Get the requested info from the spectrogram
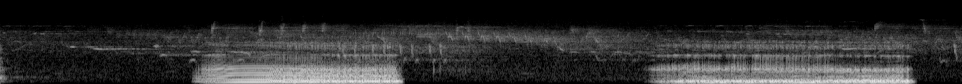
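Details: Camel giving two long, deep, rumbling roars, each about two seconds long, with a gurgling, throaty quality and a short quiet gap between them.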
